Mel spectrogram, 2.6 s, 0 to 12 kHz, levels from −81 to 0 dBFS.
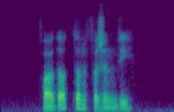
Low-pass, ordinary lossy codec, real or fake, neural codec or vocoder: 10.8 kHz; AAC, 48 kbps; fake; codec, 24 kHz, 0.5 kbps, DualCodec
